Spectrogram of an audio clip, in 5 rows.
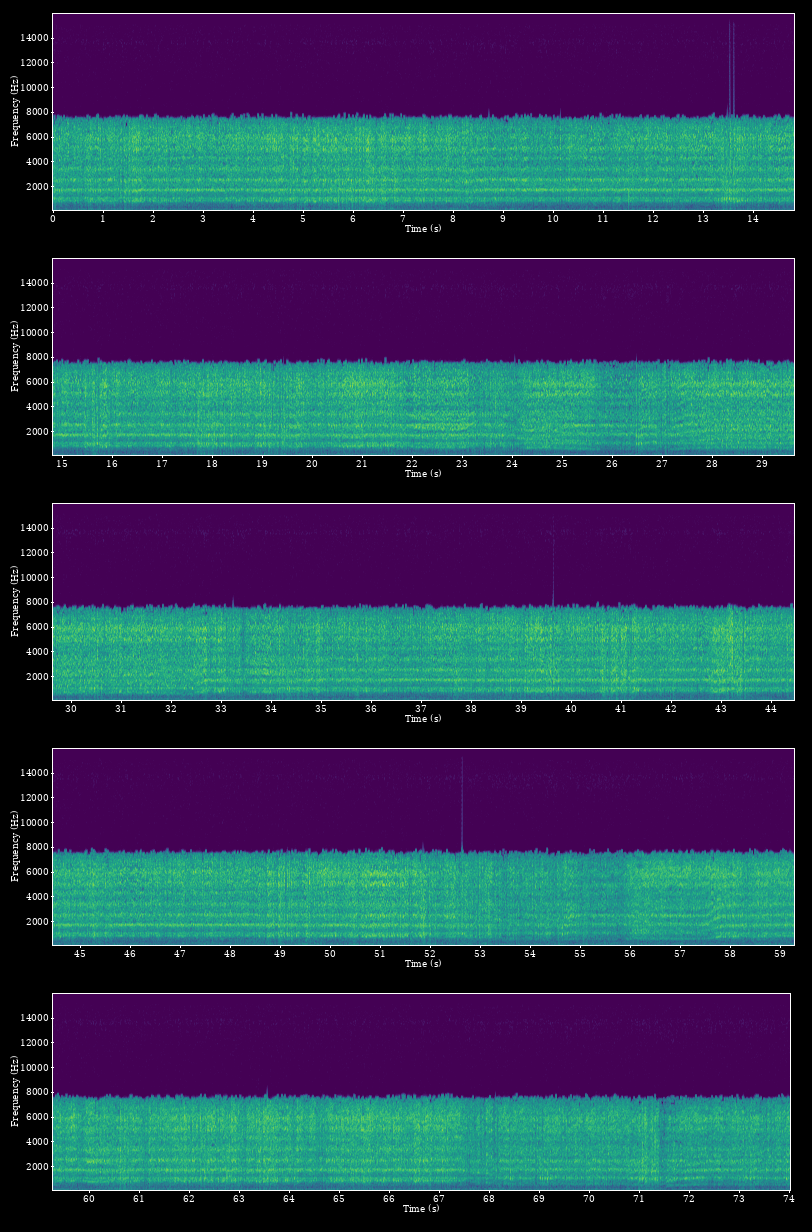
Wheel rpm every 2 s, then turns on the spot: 230, 230, 230, 230, 230, 230, 240, 240, 230, 230, 220, 220, 180, 160, 160, 160, 200, 230, 240, 230, 230, 240, 230, 230, 230, 230, 200, 160, 170, 220, 230, 230, 230, 230, 170, 140, 150.
none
